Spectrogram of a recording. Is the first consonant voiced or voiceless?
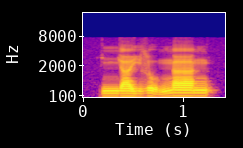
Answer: voiced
